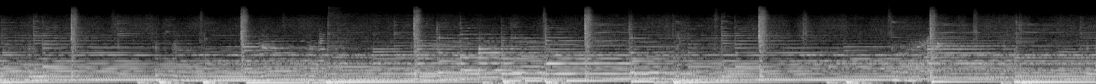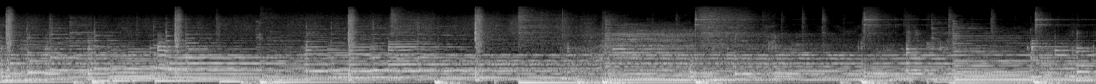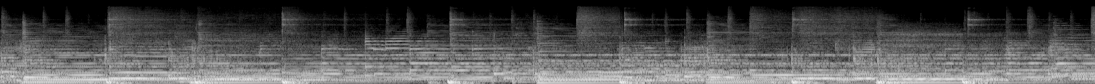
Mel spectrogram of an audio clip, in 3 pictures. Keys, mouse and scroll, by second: 1.8-2.8 typing, 7.4 ctrl+a, 7.5-8.6 typing, 10.5-11.1 scroll up 2, 11.1 alt+scroll up 2, 15.0-15.7 alt+scroll down 1, 20.9 ctrl+a, 21.1-24.1 ctrl+scroll down 10, 25.2 ctrl+a, 26.5 double click, 28.6 ctrl+a, 29.1-31.6 scroll down 15, 31.6-32.3 scroll down 2, 32.3 scroll down 1.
